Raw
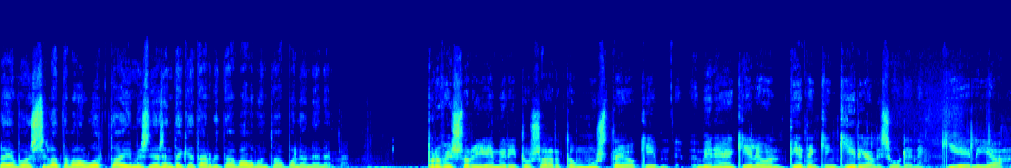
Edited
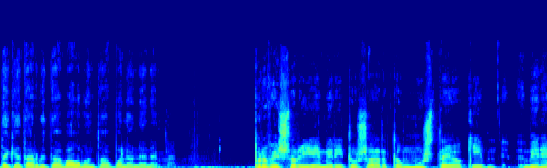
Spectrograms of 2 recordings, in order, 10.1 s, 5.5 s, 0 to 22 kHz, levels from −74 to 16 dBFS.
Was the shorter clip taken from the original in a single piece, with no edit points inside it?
yes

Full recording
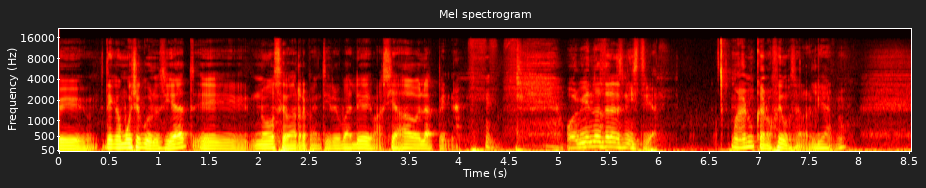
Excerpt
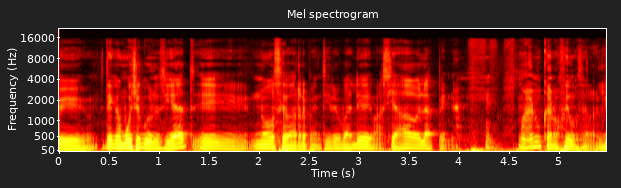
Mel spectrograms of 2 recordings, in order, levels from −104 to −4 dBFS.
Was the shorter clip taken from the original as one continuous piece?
no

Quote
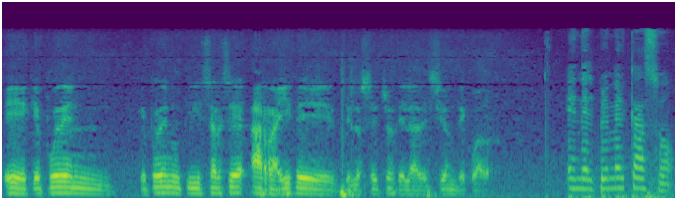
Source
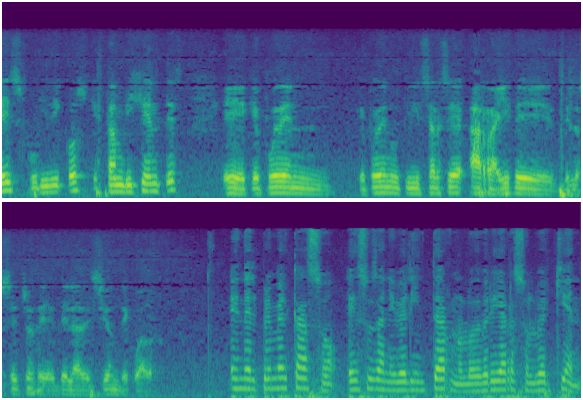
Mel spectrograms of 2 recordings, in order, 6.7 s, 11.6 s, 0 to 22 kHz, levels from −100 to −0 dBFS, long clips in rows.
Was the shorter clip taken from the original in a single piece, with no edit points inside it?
no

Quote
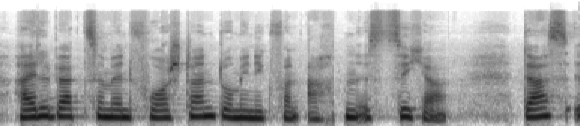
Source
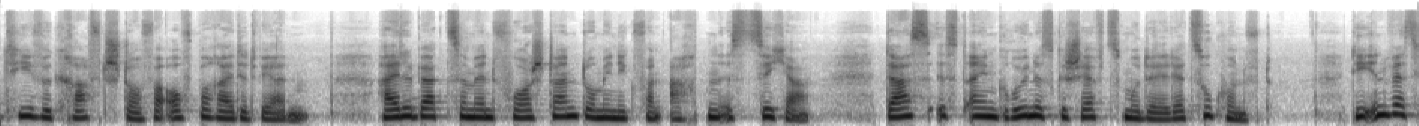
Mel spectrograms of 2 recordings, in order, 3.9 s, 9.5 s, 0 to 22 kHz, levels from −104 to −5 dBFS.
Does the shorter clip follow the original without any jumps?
yes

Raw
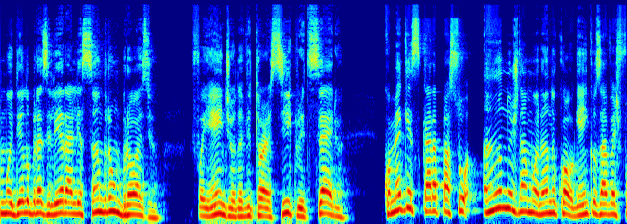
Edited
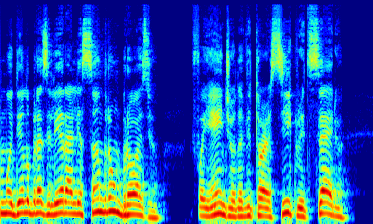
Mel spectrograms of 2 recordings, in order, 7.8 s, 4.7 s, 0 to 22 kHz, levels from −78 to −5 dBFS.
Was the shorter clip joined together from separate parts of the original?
no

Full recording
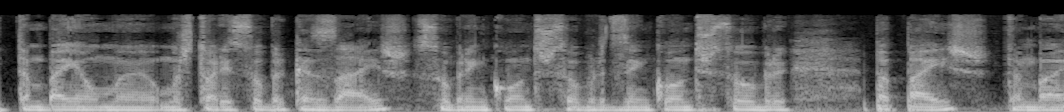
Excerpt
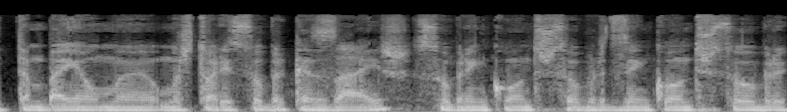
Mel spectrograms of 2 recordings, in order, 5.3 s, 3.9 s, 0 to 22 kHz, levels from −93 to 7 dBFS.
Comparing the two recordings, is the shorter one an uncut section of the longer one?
yes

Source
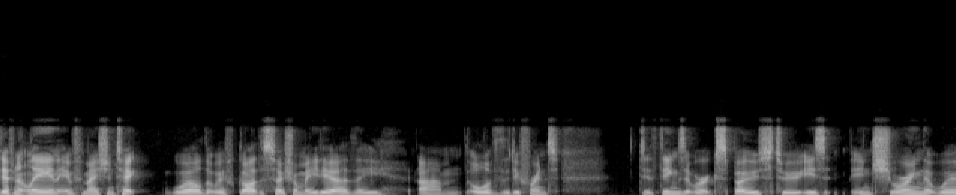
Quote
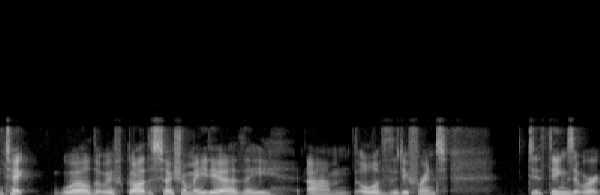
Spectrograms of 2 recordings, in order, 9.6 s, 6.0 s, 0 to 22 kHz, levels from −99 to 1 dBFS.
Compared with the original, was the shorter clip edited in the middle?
no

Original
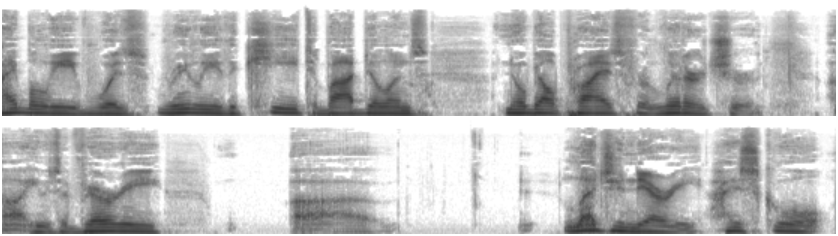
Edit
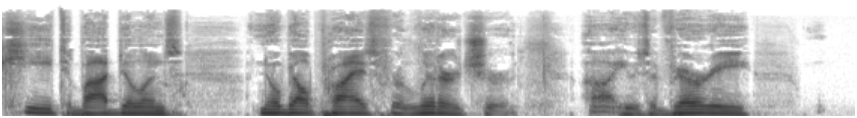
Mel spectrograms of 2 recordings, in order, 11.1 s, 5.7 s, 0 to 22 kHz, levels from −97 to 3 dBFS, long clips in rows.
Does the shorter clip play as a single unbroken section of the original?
yes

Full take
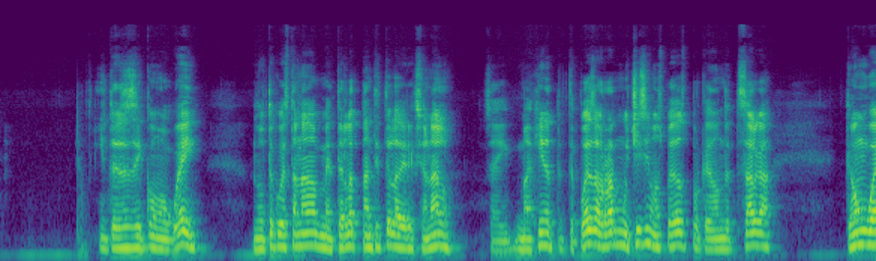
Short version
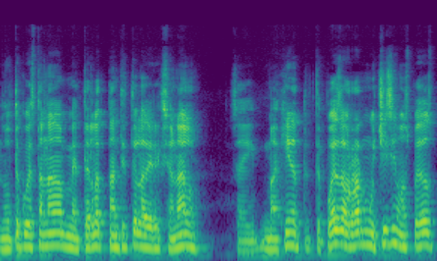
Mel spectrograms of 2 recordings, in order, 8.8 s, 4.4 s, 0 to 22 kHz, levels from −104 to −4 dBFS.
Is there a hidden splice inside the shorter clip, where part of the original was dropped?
no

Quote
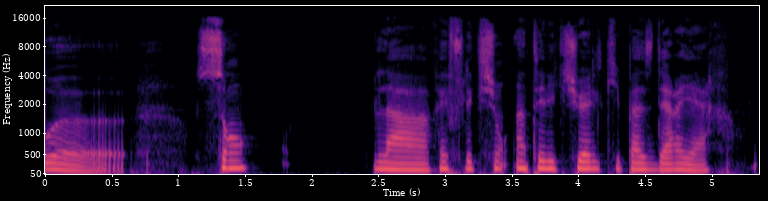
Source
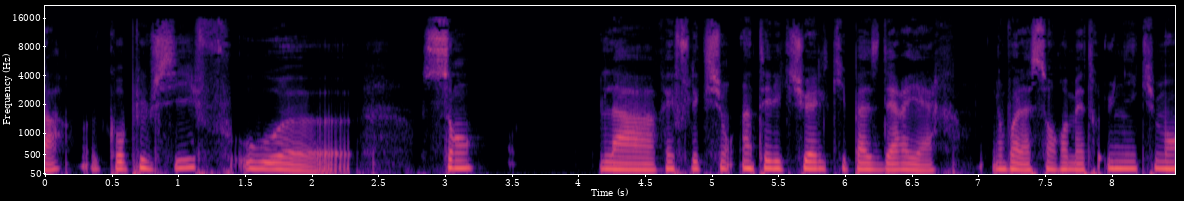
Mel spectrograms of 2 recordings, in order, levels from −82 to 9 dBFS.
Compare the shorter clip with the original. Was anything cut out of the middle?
no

